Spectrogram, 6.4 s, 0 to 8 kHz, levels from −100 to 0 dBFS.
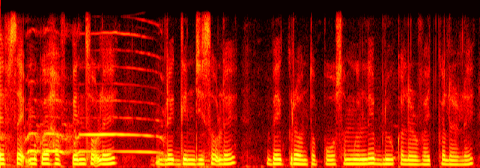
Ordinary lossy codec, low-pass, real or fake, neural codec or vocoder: none; 7.2 kHz; real; none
